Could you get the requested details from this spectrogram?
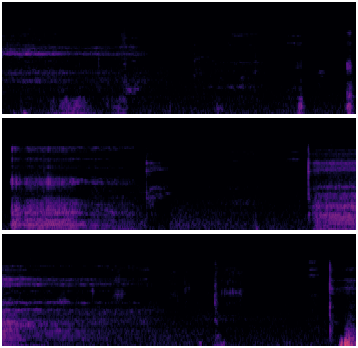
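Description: Two harsh snoring breaths sound among faint room noises and scattered clicks.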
